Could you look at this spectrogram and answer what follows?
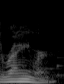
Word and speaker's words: Reimer: Paul's notes say Reimer rhymes with gamer. So it's Raymer.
